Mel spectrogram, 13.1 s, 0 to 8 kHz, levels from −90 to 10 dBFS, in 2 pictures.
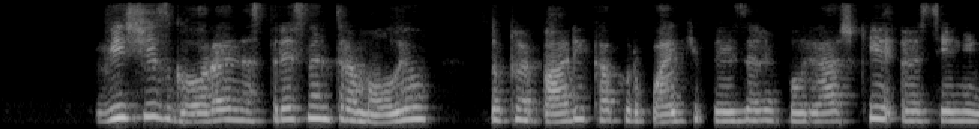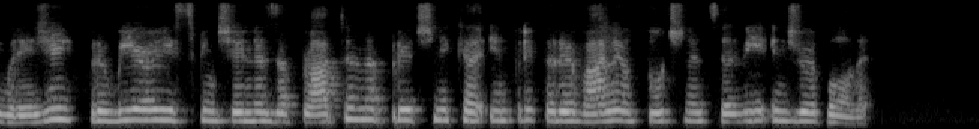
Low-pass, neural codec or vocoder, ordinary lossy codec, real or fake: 7.2 kHz; codec, 16 kHz, 1.1 kbps, Voila-Tokenizer; none; fake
